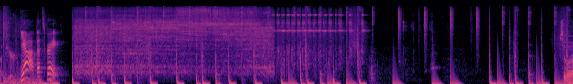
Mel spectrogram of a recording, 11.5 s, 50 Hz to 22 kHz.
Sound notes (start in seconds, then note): 1.4 sawing; 5.7 sanding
